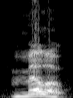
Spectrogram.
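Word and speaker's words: μέλλω: here is right here right there and it's pronounced mellow let me show you the definition Strong's number 3195.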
